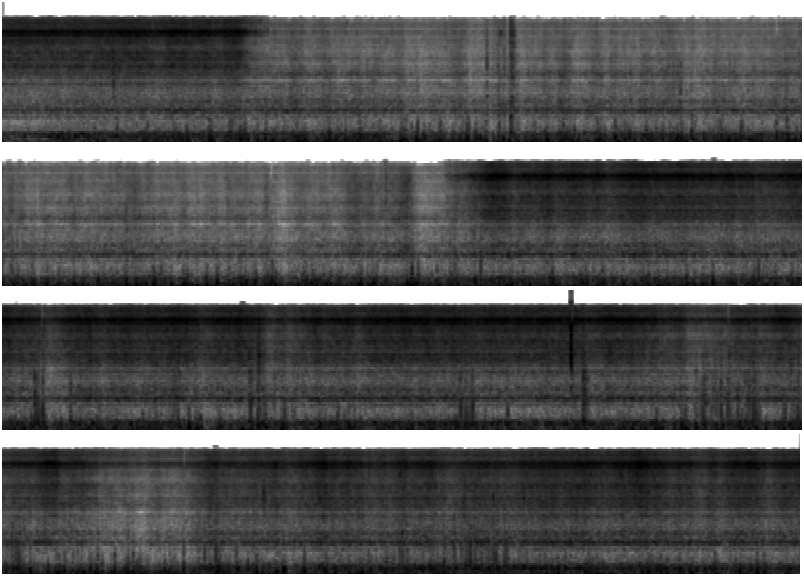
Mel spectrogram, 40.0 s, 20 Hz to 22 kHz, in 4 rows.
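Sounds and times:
tyres hissing on asphalt: 0:00.0 - 0:03.6, 0:15.5 - 0:39.9
wind buffeting microphone: 0:00.0 - 0:39.9.

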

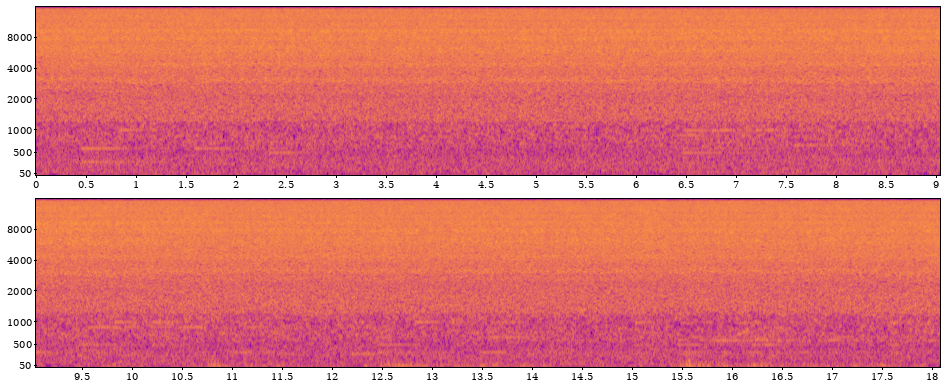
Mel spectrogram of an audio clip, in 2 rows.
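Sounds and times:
waterfall rushing onto rock: 0:00.0 - 0:18.0.

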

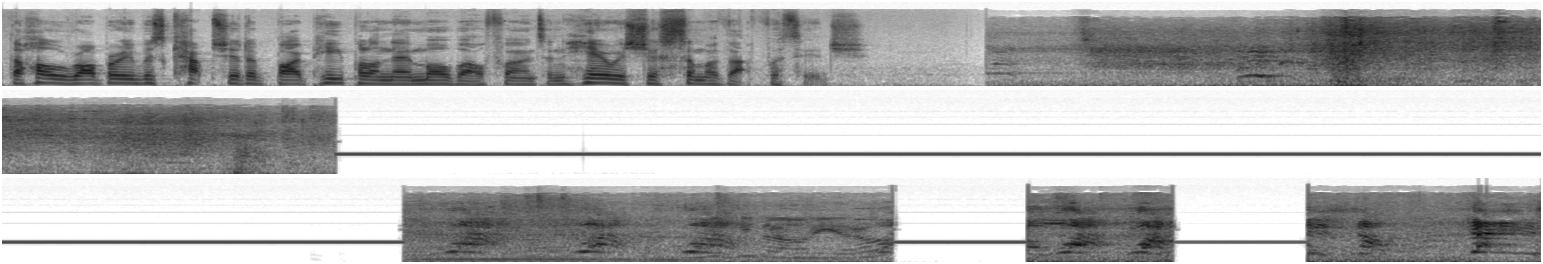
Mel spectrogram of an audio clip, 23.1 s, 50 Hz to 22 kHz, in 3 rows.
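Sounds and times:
loud rough street noise: 0:04.9 - 0:09.4, 0:17.4 - 0:19.8, 0:22.0 - 0:23.0
sharp bangs: 0:04.9 - 0:09.4.

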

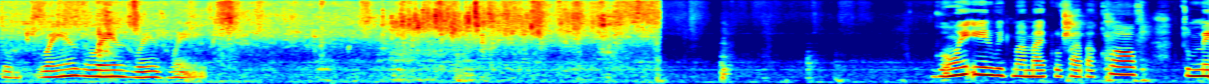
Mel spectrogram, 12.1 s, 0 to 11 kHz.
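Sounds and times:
water running into a sink: 0:00.0 - 0:06.6.

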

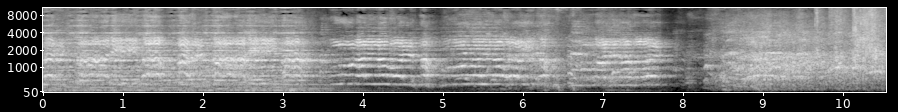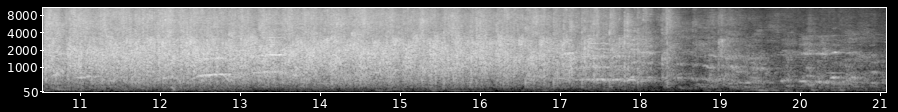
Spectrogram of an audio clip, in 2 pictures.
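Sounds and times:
audience applauding: 0:09.4 - 0:19.3.

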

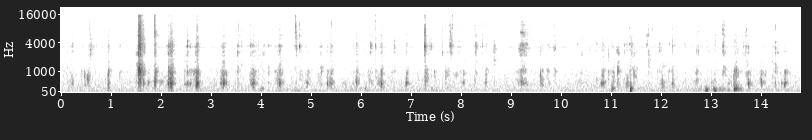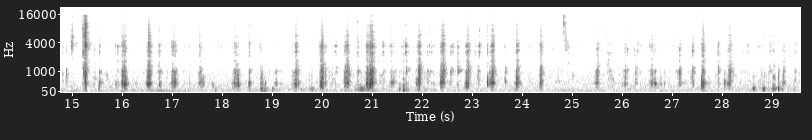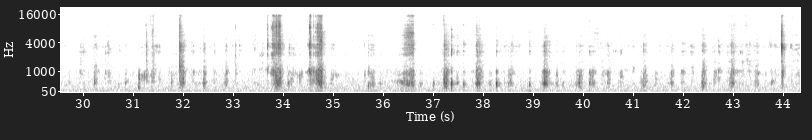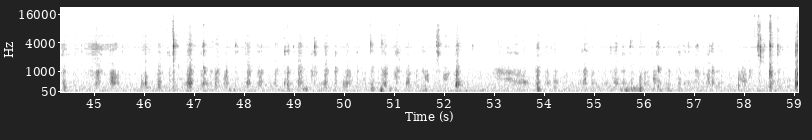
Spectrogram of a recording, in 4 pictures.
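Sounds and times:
chewing crispy fried chicken: 0:00.0 - 0:59.0.

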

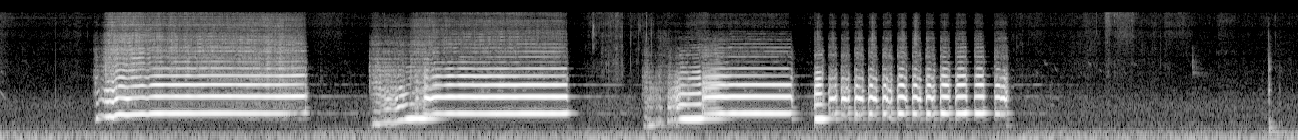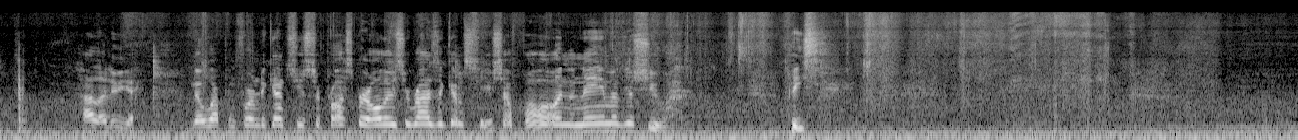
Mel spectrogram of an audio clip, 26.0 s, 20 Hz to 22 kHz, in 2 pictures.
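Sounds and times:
shofar blasts: 0:00.9 - 0:10.5
shofar short pulsing notes: 0:00.9 - 0:10.6.

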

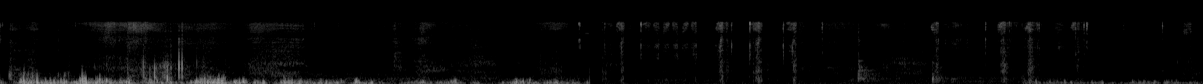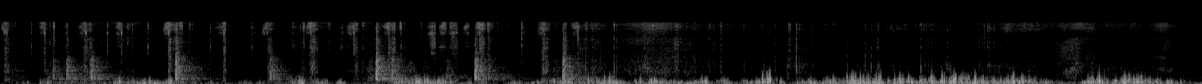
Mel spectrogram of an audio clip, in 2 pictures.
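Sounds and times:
ferro rod scraping: 0:11.6 - 0:23.9.

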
